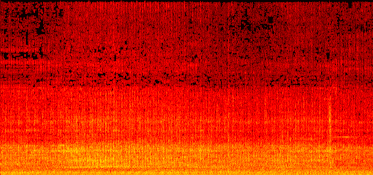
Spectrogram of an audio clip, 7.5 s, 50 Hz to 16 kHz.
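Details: Massey Ferguson 241 DI tractor with a 2006 model, 42 hp Simpson diesel and a weak battery: a steady idle with an even clatter about three beats a second and no misses or knocks. Normal, healthy idle.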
